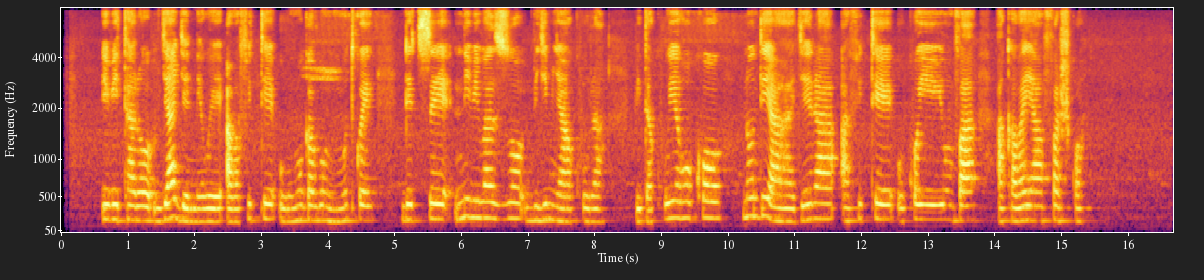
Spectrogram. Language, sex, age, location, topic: Kinyarwanda, female, 25-35, Kigali, health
